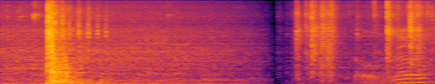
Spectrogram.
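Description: A door slammed shut: one loud bang about half a second in that fades out over the next two seconds, then cuts off. A few light clicks and knocks follow near the end.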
